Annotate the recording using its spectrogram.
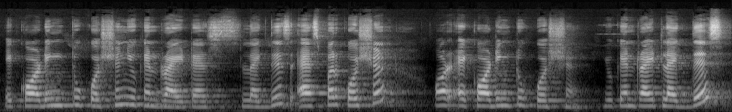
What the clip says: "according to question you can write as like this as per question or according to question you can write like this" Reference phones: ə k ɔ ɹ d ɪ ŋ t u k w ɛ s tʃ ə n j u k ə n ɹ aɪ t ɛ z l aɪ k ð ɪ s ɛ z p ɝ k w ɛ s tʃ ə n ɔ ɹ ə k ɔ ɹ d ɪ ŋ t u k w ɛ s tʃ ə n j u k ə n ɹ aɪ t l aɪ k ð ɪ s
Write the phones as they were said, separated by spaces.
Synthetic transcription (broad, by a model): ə k ɔ ɹ d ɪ ŋ t u k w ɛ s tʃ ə n j u k ə n ɹ aɪ t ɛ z l aɪ k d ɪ s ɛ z p ɝ k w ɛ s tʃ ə n ɔ ɹ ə k ɔ ɹ d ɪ ŋ t u k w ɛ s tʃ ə n j u k ə n ɹ aɪ t l aɪ k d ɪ s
